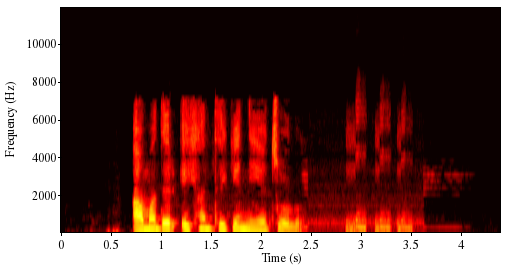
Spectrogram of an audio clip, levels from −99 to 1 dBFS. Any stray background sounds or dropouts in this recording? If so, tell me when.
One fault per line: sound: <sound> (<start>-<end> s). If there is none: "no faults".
sound: laugh (2.8-3.5 s)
